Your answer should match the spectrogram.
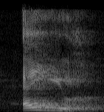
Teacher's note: ایوہ، حمزہ کو یا سے ملانا ہے، حمزہ اقصی حلق سے ادا کریں گے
